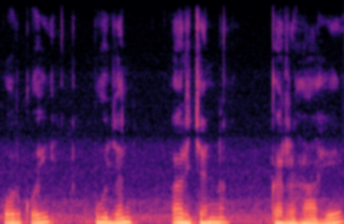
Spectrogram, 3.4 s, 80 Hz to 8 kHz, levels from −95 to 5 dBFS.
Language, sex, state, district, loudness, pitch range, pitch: Hindi, male, Madhya Pradesh, Dhar, -13 LUFS, 145-165 Hz, 155 Hz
